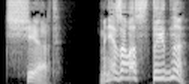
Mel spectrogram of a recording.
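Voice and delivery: high, loud scolding; angry shout. Acted. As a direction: shame them loudly. Juan scolds his soldiers.

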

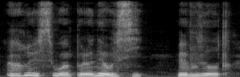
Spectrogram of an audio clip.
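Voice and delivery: angry woman ranting at Englishman, high and loud; scornful rant. Acted. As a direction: sneer at the English, voice up. Sophie's rant against the English.

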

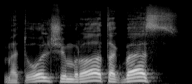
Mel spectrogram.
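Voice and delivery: high, loud angry rebuke; angry vampire. Acted. The vampire rebuking the cat about his wife, loud angry rebuke. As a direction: cut him off, offended. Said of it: "قال الفامباير بغضب".

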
